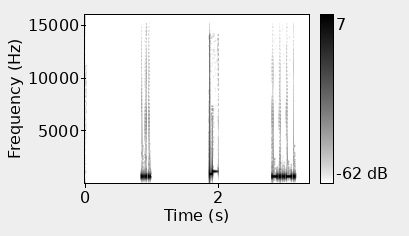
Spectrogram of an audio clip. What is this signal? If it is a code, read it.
Morse code, heard as a keyed tone, about 44 wpm, 700 Hz. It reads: S /
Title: Single Character (Letter:Number:Punctuation:Prosign) 45wpm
